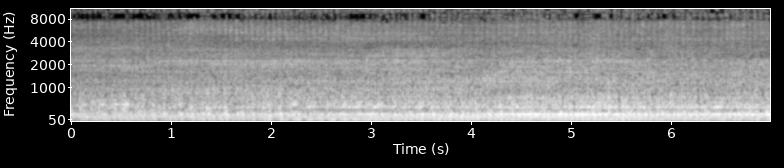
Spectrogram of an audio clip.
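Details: Mercury 7.5 hp long-shaft two-stroke outboard, believed to be from the 1980s, first start after 20–30 years in storage: steady buzzing run at constant speed, fairly even firing, no knocks; runs well, though later some missing noted and impeller due.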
